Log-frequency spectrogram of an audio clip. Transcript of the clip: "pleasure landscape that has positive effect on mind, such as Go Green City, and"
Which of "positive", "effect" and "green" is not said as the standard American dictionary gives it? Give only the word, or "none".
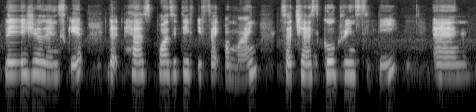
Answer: none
